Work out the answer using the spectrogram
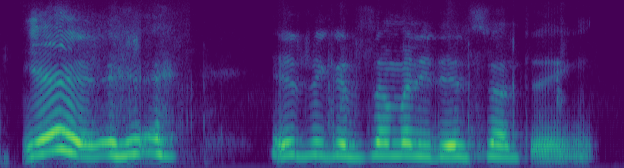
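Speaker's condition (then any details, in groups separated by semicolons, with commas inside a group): Cerebral palsy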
